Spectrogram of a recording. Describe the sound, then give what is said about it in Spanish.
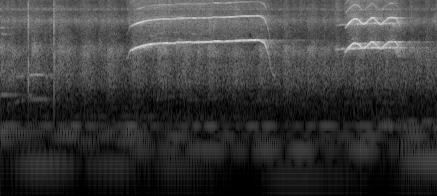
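A church audience whistles loudly to God during a morning service over steady low music: one long, piercing, held whistle, a short pause, then a brighter warbling burst of whistles near the end. “Chifla bien fuerte esta mañana en esta casa para papá.”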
